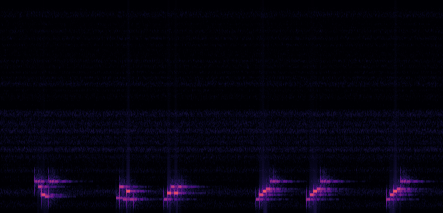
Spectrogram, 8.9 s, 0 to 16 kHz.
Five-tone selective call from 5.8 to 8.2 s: 14670 14670

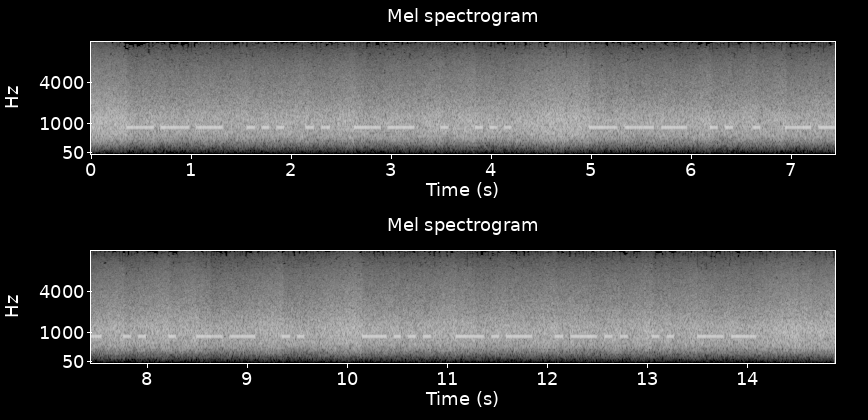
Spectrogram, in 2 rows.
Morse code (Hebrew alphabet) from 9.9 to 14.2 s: בכלים

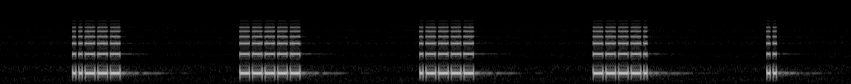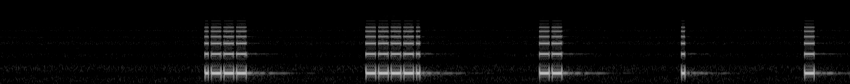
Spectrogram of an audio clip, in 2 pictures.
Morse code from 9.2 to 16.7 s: J9MET

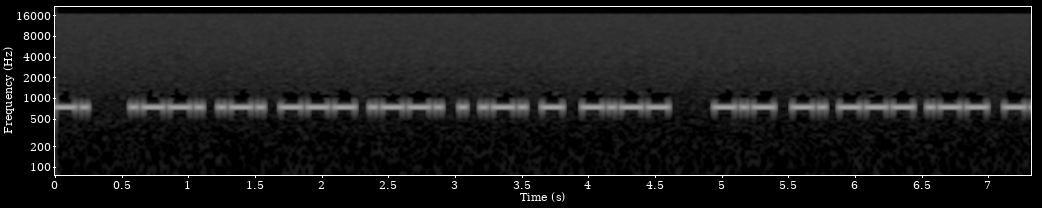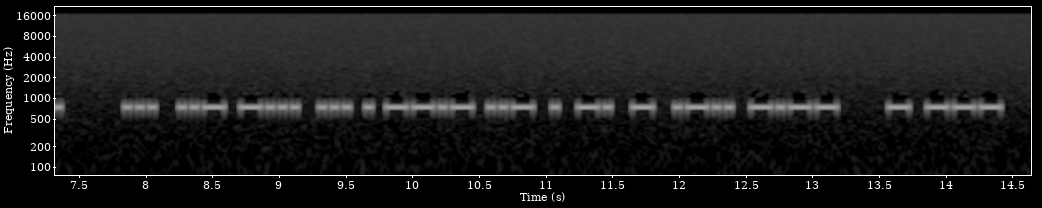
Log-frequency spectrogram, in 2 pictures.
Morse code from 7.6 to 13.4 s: SUBSEQUENTLY

